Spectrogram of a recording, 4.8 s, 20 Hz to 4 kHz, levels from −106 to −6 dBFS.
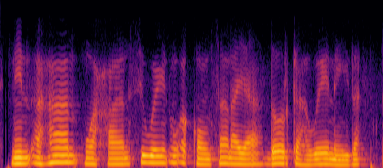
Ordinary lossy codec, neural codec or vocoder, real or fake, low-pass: none; none; real; 3.6 kHz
